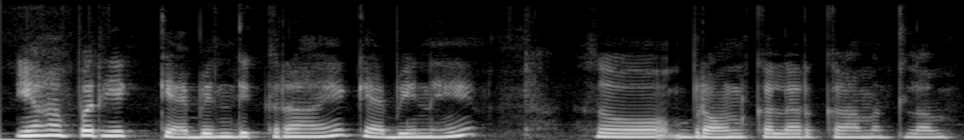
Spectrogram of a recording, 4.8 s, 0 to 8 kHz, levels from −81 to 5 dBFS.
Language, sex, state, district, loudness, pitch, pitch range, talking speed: Hindi, female, Punjab, Kapurthala, -16 LUFS, 210 Hz, 195-260 Hz, 175 wpm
